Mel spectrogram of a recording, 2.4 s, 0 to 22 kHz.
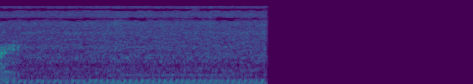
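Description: A 2005 Ford Sport Trac's 4.0-litre V6 idling steadily, heard from inside the cab. The sound cuts off suddenly a little over a second in.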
